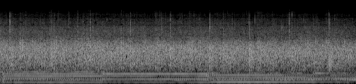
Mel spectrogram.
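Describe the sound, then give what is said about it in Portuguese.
An audience applauds Jesus steadily, a dense wash of clapping hands at an even level, with sustained organ or keyboard chords holding underneath and shifting once midway. “Se é para Jesus, faz melhor, se é para mim, não precisa nem aplaudir, irmão.”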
